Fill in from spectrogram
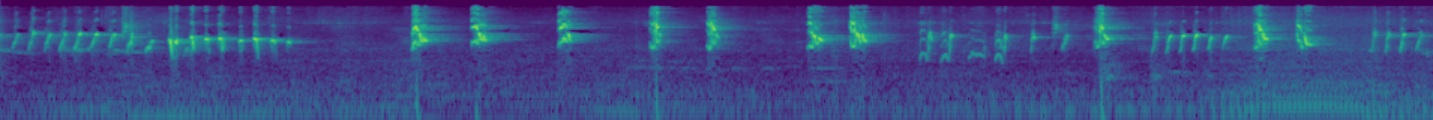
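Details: Active 'gacor' cucak delivering a combo roll 'tembak' song: fast rattling trills open and close the phrase, with loud, separated high chips between them spaced roughly every half second, over a quiet background.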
